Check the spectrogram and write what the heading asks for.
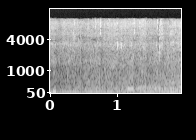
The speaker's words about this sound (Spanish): En Barbacoas, Nariño, los habitantes de ocho barrios continúan afectados por el desbordamiento del río Telenví. La zona comercial fue una de las más afectadas.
